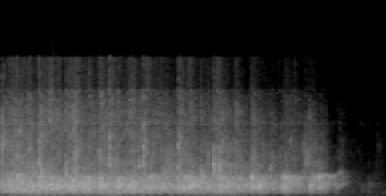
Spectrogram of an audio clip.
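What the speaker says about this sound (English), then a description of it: "Give Sibusiso a round of applause." Audience at a business workshop bursts into dense, sustained applause close by, holding steady for about three seconds before quickly fading out, with no talking over it.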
